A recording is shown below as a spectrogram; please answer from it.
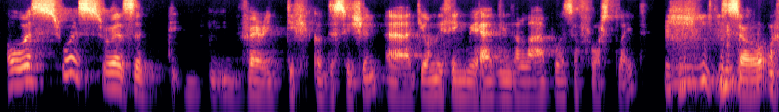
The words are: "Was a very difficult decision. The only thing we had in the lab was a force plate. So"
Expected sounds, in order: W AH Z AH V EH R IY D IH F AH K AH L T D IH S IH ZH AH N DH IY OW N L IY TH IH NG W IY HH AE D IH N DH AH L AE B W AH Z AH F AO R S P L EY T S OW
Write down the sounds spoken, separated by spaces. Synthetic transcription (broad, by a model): W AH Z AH V EH R IY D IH F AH K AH L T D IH S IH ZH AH N DH IY OW N L IY TH IH NG W IY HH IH D IH N DH AH L AE B W AH Z AH F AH R S P L EY T S OW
